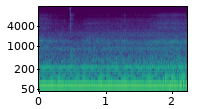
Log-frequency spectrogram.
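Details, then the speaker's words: Grandmother's air conditioner after annual cleaning, fan switched to medium speed. A steady low hum, even motor drone and soft airflow, no rattles or scraping. Normal fan, medium. "I don't think I went through the speeds on this one. Let me do that real quick. Medium."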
